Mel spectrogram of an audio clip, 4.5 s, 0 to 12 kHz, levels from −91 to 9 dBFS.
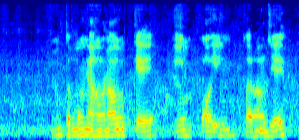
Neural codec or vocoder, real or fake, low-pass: codec, 24 kHz, 3 kbps, HILCodec; fake; 10.8 kHz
